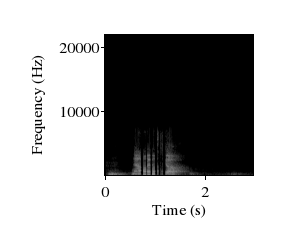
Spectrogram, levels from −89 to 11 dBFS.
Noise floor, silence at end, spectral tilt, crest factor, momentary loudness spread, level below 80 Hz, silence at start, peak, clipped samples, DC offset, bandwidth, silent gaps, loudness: -78 dBFS; 0.35 s; -4.5 dB/octave; 20 dB; 12 LU; -76 dBFS; 0.05 s; -24 dBFS; under 0.1%; under 0.1%; 7.6 kHz; none; -41 LUFS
